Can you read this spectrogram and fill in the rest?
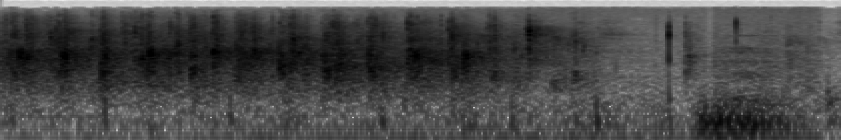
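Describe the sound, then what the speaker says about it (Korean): Audience applause welcoming a professor back to the stage at a youth forum awards ceremony, moderate steady clapping from a seated crowd that thins toward the end, with light footsteps. "큰 박수로 맞이해 주시죠."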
